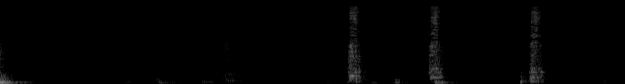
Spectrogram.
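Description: Quiet, brief, scratchy rustles of young rabbits pulling at and chewing a heap of fresh green grass in a wooden hutch: one at the start and three close together in the second half.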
